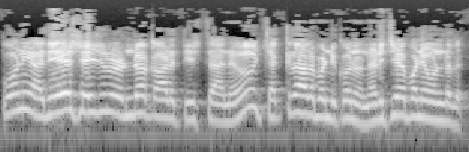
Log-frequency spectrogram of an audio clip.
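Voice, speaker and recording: An actor playing a scheming, greedy hospital doctor in a stage comedy, firing off rustic wisecracks. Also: male voice, high-pitched, fairly bright tone, muffled recording. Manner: rapid wisecracking, rustic dialect.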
